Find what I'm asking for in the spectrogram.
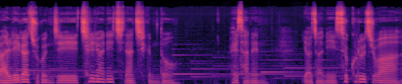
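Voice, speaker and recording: Quiet and calm in tone, a man speaks with a very deep, low pitch and lively intonation at a very slow pace, with music in the background. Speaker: audiobook narrator. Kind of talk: audiobook reading for sleep. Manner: calm, quiet.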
